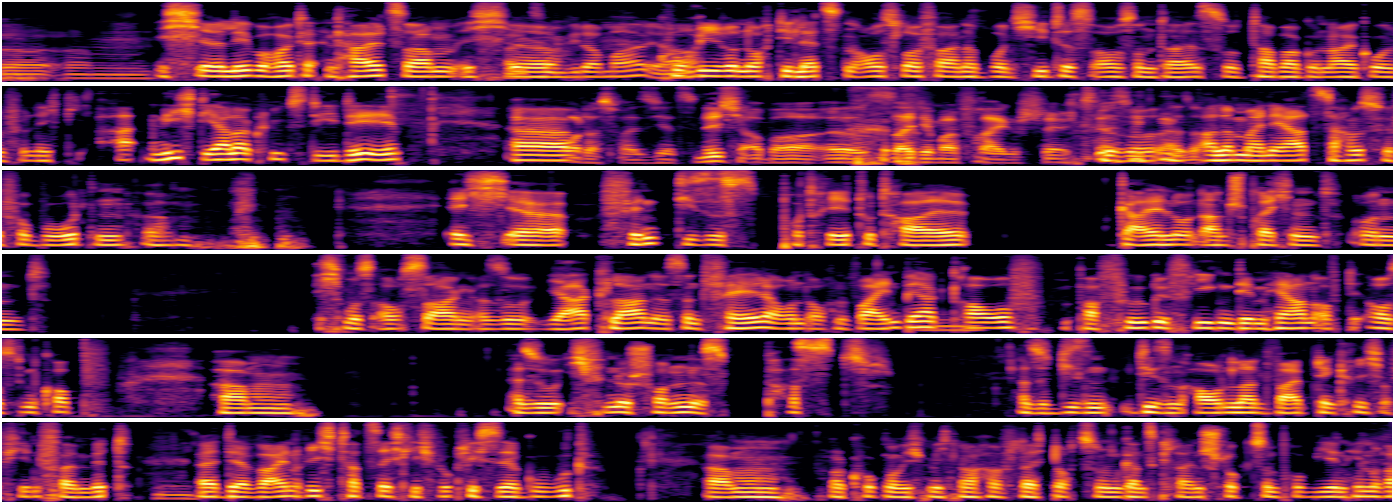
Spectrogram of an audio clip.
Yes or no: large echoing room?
no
